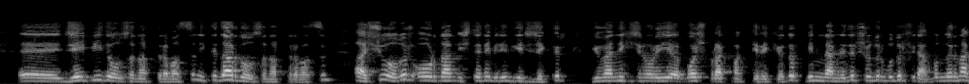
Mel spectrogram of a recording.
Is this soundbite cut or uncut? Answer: cut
